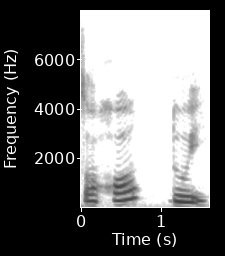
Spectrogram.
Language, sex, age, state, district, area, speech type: Assamese, female, 18-30, Assam, Jorhat, urban, spontaneous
